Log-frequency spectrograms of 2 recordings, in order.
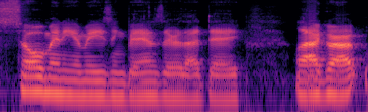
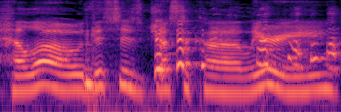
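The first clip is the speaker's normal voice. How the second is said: very slow, raised, even, level phone voice; 5 semitones higher, 5 dB louder than usual. Describing the other speaker answering calls in the car, imitating Jessica's phone voice. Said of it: "Very astute and leveled voice".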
